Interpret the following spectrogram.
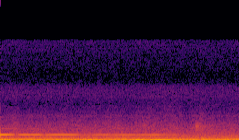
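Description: Grand piano in a soft passage: a single high note, struck just before, rings on and fades away near the end, over a faint low rumble.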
